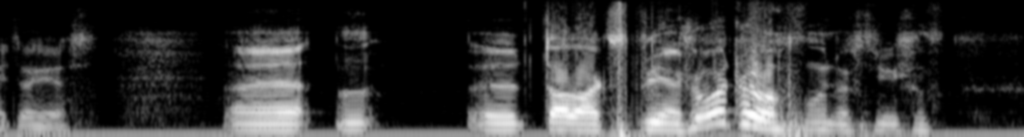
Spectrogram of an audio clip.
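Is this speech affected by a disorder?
Yes: cerebral palsy; speech not very clear.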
